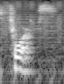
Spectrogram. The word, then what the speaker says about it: Fortis: No, it's Fortis. All right. That's pronunciations in action.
